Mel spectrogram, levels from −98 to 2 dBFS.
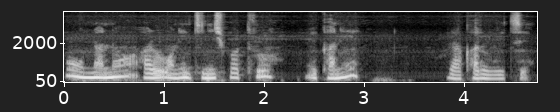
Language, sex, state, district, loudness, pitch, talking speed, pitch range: Bengali, female, West Bengal, Alipurduar, -14 LUFS, 190 Hz, 100 wpm, 175-225 Hz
